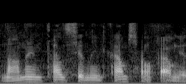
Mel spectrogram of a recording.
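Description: It is said softly, in a southern Korean accent. "На юге там помягче говорят"

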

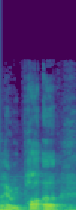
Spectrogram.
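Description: It is said with a British accent. "em inglês britânico"

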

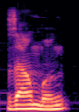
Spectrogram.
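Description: The first word begins with a Z sound. This is the northern pronunciation. "pronounced with a Z sound in the north"

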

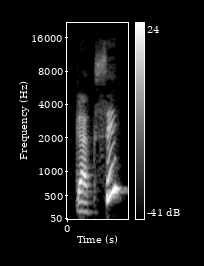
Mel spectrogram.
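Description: The voice rises at the end. It asks whether someone is a student. "끝에를 올려만 읽으시면 돼요"

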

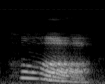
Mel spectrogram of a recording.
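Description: The onset is balanced between breathy and hard. The speaker calls it right. "so I ask them to do the compromise"

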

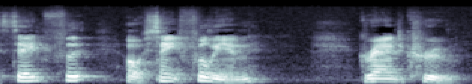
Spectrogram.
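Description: The name is pronounced with English sounds. "Or to anglicize it"

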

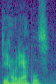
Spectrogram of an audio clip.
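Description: The question is said with an American English intonation pattern. "So the American English pattern is"

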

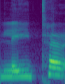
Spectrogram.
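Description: The middle consonant is a clear t sound. "British ഇംഗ്ലീഷിൽ പറയുന്നത്"

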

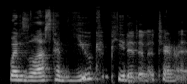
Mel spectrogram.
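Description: The question sounds heavy and judgmental. The asker disapproves of how long it has been. The speaker calls it wrong. "That's not like judgmental question. It's not like"

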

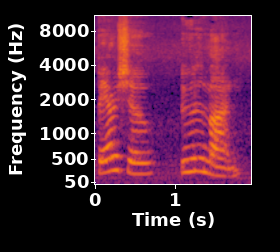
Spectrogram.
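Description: The name is said with Scandinavian pronunciation. "but Bergå Ullman, if I have it right"

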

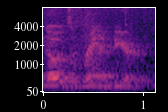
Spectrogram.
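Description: Ranvier is said with an American pronunciation.

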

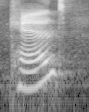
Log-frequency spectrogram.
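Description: It is said in an American accent. "para americanos"

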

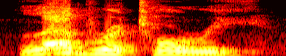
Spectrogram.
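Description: The word is said in an American accent. "We say"

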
